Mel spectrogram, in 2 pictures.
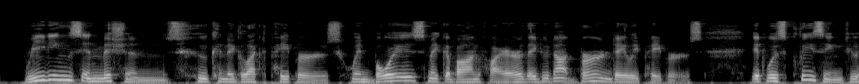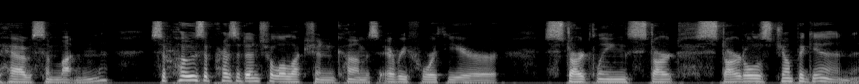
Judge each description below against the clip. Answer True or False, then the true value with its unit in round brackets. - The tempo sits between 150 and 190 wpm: False (135 wpm)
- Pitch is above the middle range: False (120 Hz)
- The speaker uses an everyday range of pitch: True (5.0 semitones)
